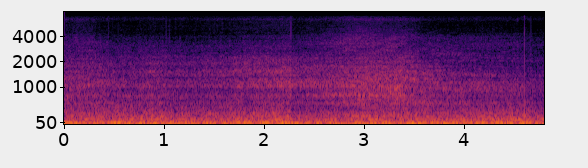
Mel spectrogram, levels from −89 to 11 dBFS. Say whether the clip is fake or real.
real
